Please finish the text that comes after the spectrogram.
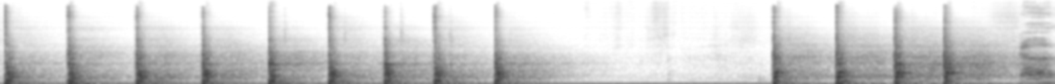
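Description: Sharp hammer blows drawing a countertop miter joint together, a quick run of about nine close, loud strikes, a short pause, then five more evenly spaced hits.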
